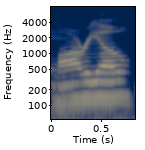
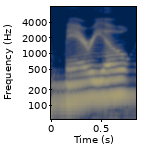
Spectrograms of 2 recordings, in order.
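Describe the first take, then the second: First: The first syllable is said without a 'meh' vowel. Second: The first syllable is said with a 'meh' vowel. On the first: The speaker calls it right. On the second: The speaker calls it wrong.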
